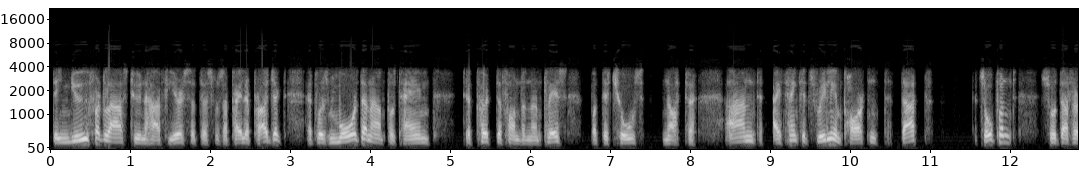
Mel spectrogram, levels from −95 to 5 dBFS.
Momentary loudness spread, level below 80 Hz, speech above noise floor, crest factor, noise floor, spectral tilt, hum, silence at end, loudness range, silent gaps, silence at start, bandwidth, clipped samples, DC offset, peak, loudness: 11 LU; -84 dBFS; 35 dB; 14 dB; -56 dBFS; -7.5 dB/octave; none; 0 s; 3 LU; none; 0.05 s; 4 kHz; under 0.1%; under 0.1%; -6 dBFS; -22 LUFS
